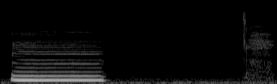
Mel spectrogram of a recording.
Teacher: I make this sound by closing my lips and letting the sound come through my nose I can even feel my nose vibrating you try m you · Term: consonant sound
